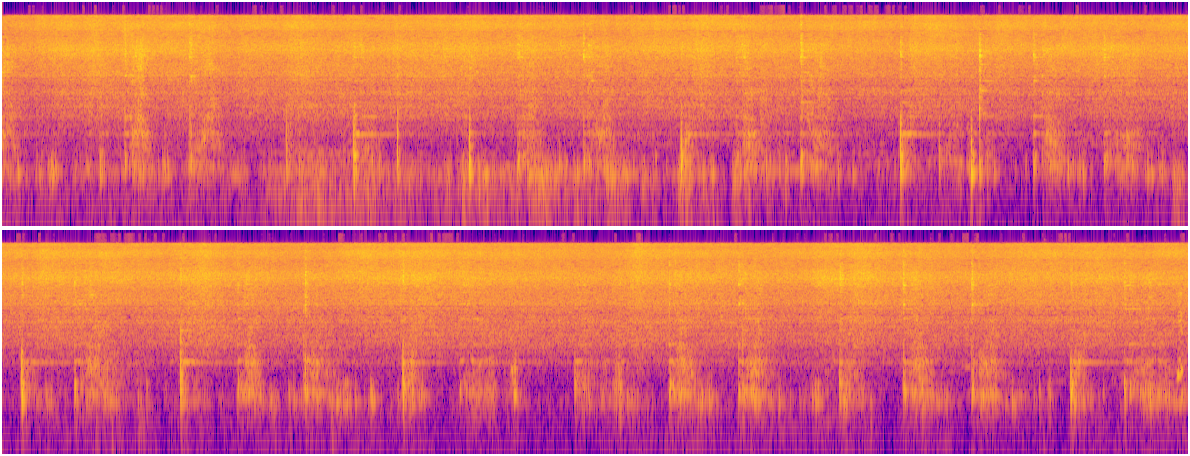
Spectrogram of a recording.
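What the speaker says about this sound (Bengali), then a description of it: "মশলাটা দেওয়ার পরে কিন্তু ভালোভাবে ভেজে নিয়েছি" Ground spice paste for a raw mango jaggery pickle frying in a pan, a steady loud sizzle with regular scraping strokes of a spoon stirring throughout.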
